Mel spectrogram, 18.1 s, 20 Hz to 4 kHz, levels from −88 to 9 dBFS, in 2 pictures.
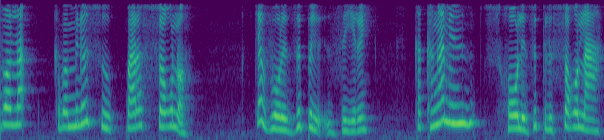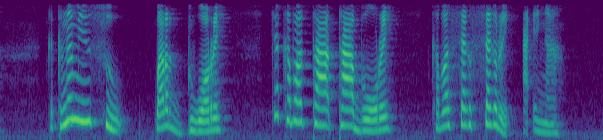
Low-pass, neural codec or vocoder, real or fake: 3.6 kHz; none; real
